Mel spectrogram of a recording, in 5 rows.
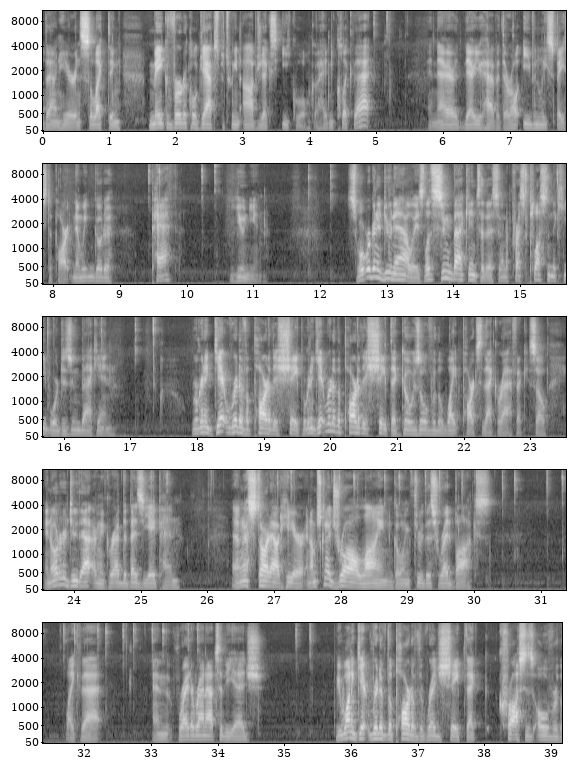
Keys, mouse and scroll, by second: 5.1 click, 9.6 click, 10.4 click, 12.0 click, 15.2 =, 16.7-17.4 drag, 25.2 click, 27.2 click, 28.2 click, 28.8 click, 29.4 click, 30.0 click, 30.6 click, 31.2 click, 31.8 click, 32.4 click, 33.7 click, 35.3 click.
